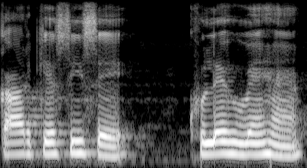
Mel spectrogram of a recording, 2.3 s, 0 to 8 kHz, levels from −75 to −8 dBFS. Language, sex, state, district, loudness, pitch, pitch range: Hindi, male, Uttar Pradesh, Lucknow, -13 LUFS, 160 Hz, 140-165 Hz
